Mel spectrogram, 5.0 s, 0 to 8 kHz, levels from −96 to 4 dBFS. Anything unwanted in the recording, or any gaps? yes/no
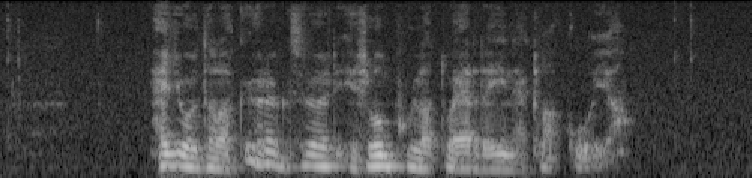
no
